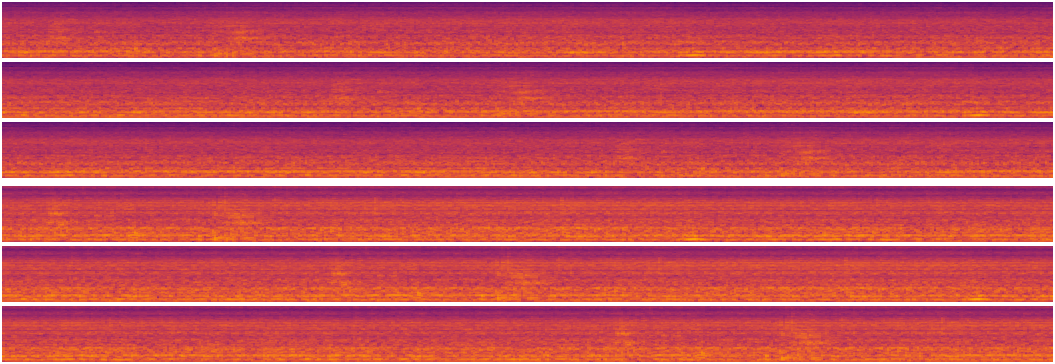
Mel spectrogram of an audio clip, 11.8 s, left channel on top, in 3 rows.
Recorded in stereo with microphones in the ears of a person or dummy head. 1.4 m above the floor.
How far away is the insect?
About 2 m.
